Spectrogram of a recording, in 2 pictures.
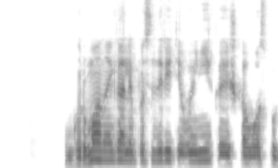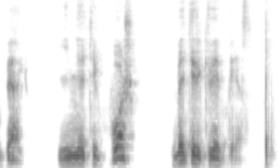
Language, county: Lithuanian, Vilnius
